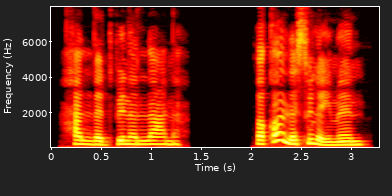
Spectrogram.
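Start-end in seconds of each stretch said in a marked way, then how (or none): none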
